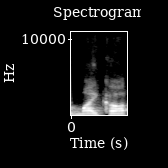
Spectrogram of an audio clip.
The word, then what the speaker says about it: MiCA: this is in short we call it mika or mica as you may pronounce and the second one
